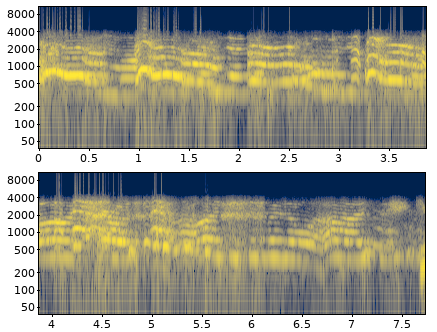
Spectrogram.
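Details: Spoiled, crybaby pet dog whimpering and whining steadily indoors: a run of wavering, nasal whine notes bending up and down, mixed with a woman's affectionate Spanish baby talk.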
